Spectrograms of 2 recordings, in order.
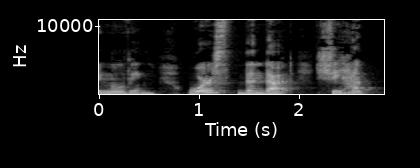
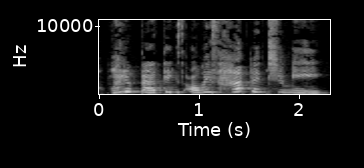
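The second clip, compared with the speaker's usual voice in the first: put-on whiny child; 11 semitones higher than usual. Child whining about bad luck.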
